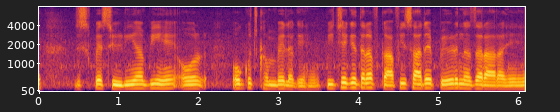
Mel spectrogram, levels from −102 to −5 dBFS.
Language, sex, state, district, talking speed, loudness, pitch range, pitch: Hindi, male, Bihar, Begusarai, 205 wpm, -17 LUFS, 125-145 Hz, 135 Hz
